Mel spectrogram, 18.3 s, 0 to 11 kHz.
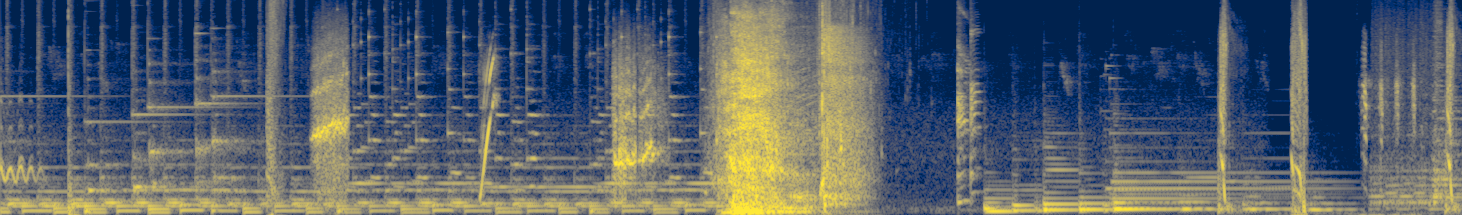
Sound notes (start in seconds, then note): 8.9 roars; 9.0 smack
